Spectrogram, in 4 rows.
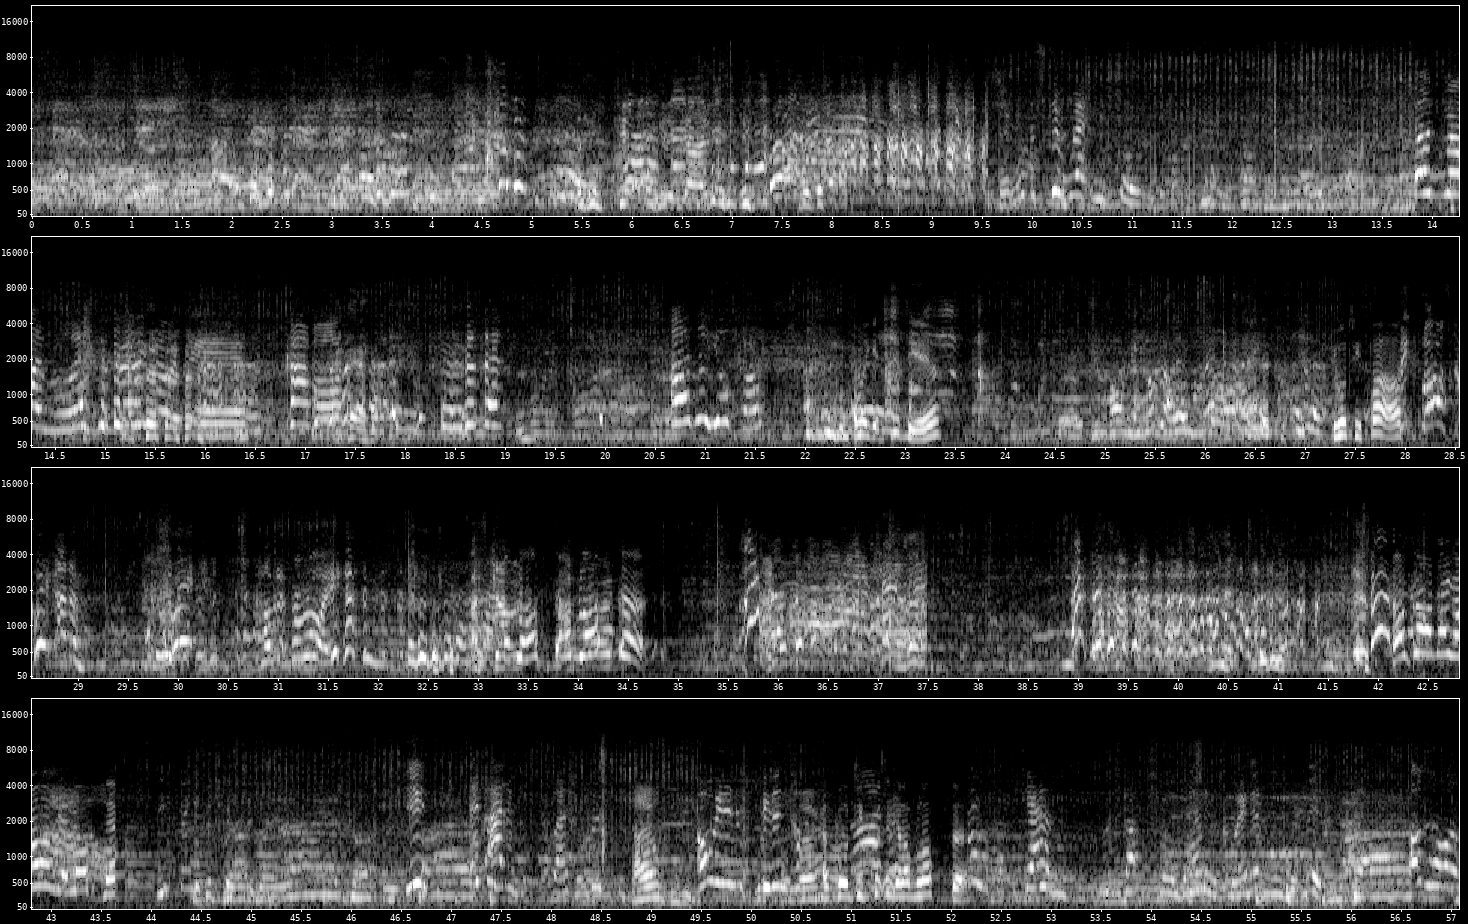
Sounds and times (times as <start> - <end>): Music: 0.0 - 57.0.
